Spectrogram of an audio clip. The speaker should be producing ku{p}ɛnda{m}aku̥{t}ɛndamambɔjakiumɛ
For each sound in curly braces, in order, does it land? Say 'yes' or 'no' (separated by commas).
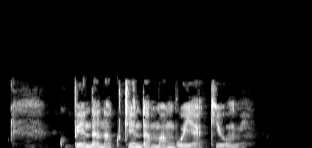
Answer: yes, no, yes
